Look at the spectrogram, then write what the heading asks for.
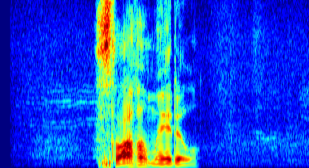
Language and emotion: Russian, positive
